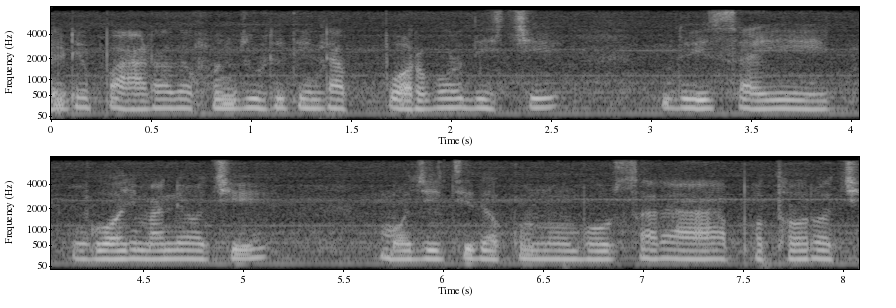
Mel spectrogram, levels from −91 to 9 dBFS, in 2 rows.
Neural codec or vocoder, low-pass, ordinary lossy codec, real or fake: none; 7.2 kHz; AAC, 48 kbps; real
